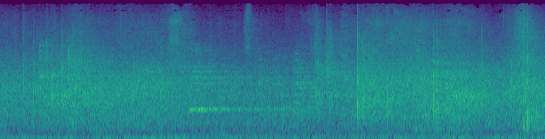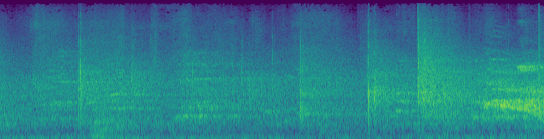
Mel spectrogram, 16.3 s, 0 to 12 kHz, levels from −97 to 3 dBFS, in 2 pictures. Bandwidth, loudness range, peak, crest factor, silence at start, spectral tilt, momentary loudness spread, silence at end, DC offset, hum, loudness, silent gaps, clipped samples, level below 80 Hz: 11.5 kHz; 8 LU; 0 dBFS; 28 dB; 0 s; -2 dB/octave; 14 LU; 0 s; under 0.1%; none; -27 LUFS; none; under 0.1%; -52 dBFS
